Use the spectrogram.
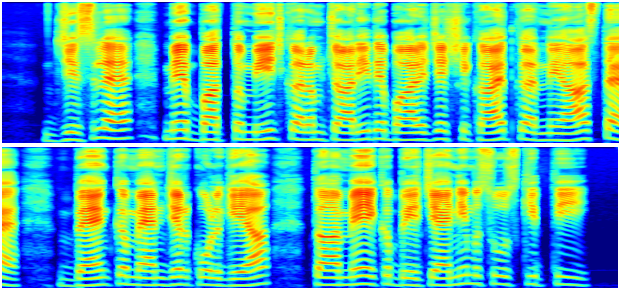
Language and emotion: Dogri, fearful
